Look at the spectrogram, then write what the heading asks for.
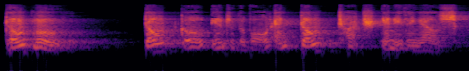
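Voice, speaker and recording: An older man voicing a domineering, scheming old man in a video game, deliberate and imperious, through a reverberant loudspeaker echo. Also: medium pitch, big pitch swings, gravelly, full character voice. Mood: gloating, possessive. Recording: echoing hall, long reverb, distant.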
